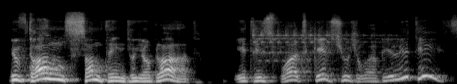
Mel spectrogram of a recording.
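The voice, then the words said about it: Dramatic Count-like vampire character voice. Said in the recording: “What is that voice? ... Morbius is just the Count now”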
